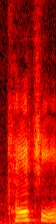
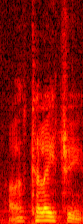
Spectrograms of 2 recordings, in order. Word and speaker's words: Kelechi: Keiichi Iheanacho. Kelechi. I always forget how to pronounce his first name.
